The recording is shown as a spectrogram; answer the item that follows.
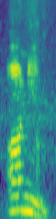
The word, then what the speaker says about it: অনিয়ম: হবে উচ্চারিত হবে না, একদম স্ট্রেট উচ্চারণ হবে অ। অনিয়ম, অমর, অনাশ্রিত, একটাও এভাবে হবে না যে অনিয়ম, অমর, অনাশ্রিত, এরকম কিছু হবে না। হ্যাঁ, এখানে অটা একবার অর মতো উচ্চারিত হবে।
